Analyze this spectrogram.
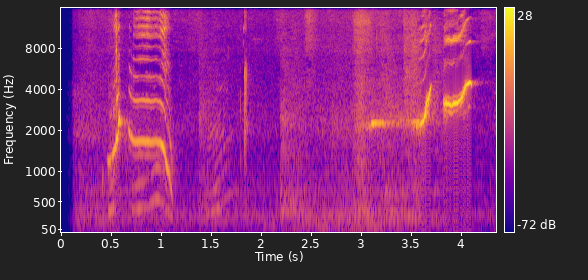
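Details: Green Indian ringneck parakeet, described as talking: a rising harmonic whistle, a sharp click, then a long level whistle that ends in two quick upward-bending notes, over faint room hum.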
